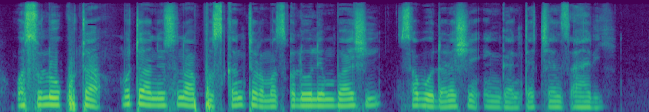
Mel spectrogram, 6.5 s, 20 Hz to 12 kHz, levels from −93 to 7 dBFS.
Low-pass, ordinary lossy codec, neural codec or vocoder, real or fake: 10.8 kHz; AAC, 64 kbps; none; real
